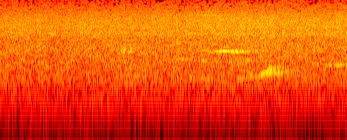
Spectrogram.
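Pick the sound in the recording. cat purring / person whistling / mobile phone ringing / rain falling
rain falling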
